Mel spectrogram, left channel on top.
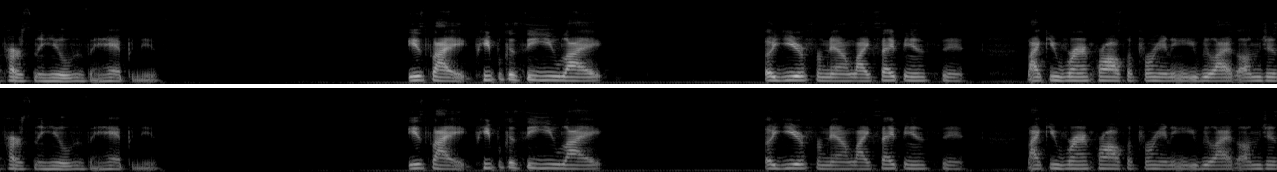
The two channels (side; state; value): right; quieter; 5.6 dB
